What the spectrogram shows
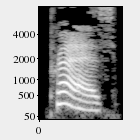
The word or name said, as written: prayers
